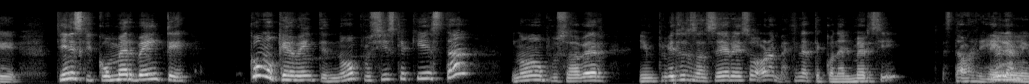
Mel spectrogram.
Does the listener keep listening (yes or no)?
no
